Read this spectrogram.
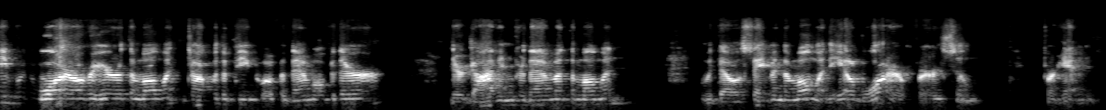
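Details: Wernicke's aphasia in a male patient with impaired comprehension, presented as a teaching example.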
